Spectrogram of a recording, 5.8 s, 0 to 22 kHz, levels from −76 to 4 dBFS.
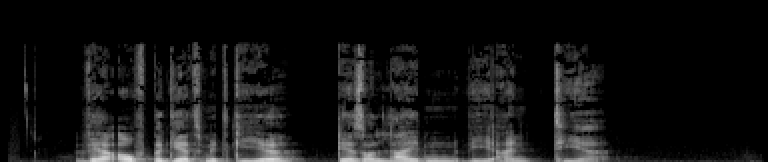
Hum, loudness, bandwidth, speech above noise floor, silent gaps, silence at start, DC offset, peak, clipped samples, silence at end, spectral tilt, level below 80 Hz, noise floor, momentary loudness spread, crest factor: none; -20 LUFS; 16.5 kHz; 43 dB; none; 0.6 s; under 0.1%; 0 dBFS; under 0.1%; 1.2 s; -6 dB/octave; -38 dBFS; -62 dBFS; 13 LU; 20 dB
